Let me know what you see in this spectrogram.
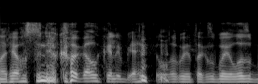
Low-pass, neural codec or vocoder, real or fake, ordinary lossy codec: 7.2 kHz; none; real; MP3, 64 kbps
